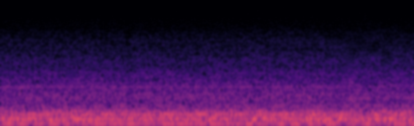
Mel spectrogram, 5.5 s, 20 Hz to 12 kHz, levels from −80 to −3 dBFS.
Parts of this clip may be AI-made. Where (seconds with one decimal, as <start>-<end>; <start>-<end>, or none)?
4.3-5.5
